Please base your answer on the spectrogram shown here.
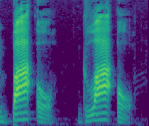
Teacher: Now, in some parts of New York, with the medial T followed by an L sound or an O sound, you'll get a glottal stop, where they'll say bottle, glottal.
